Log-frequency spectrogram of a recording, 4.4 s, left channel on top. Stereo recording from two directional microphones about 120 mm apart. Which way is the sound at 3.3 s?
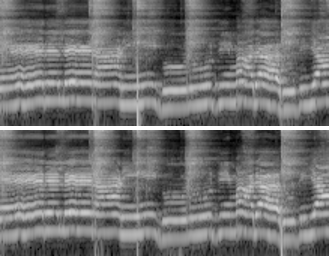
10° right (ahead or behind).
